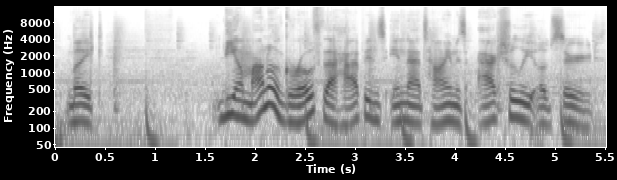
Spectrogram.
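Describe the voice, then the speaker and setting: A man speaks at medium pitch with ordinary pitch variation. Music plays in the background. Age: 20s. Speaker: YouTuber and musician. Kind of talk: casual vlog monologue. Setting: outdoors. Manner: halting, filler-heavy.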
